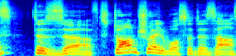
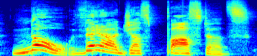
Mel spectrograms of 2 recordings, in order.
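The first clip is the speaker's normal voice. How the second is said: emphatic outburst; 7 dB louder, slower than usual. Real, not acted. Ranting about villains.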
